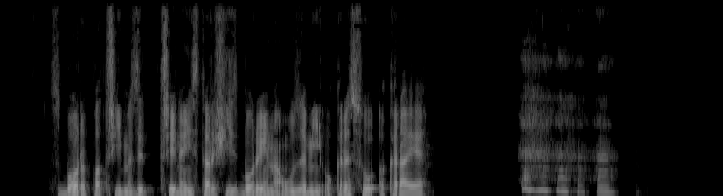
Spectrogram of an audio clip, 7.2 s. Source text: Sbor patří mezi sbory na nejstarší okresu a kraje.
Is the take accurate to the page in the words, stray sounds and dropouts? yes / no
no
